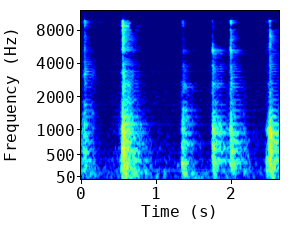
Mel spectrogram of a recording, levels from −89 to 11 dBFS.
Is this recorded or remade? remade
